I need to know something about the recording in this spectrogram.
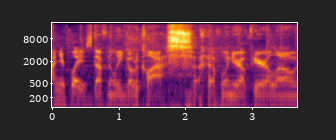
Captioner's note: laughs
